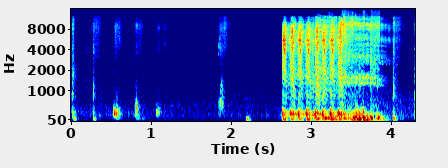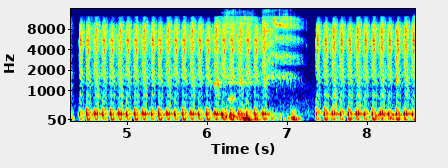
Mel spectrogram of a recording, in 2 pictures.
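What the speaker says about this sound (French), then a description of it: "j'ai juste une mitrailleuse" Machine gun fire in the video game Factorio: a few scattered single shots, then long sustained rapid bursts broken by brief pauses, loud and close.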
